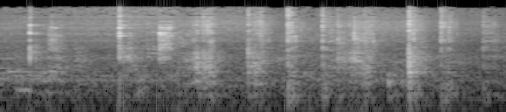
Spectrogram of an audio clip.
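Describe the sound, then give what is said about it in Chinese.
Diced vegetables, blanched beforehand, are stir-fried in hot oil, with many quick scraping strokes of a utensil against the pan over a constant sizzle, in an uneven, brisk rhythm. “将切好的丁焯水，捞出，放入油锅中爆炒。”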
